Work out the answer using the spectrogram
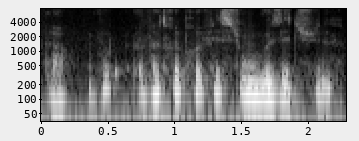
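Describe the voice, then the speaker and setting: Man, ASMR role-play, soft-spoken ASMR psychologist, very mellow, hushed, attentive questions, slight background noise. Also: medium pitch, normal speed. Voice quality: soft, hushed voice drifting into speaks softly. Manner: gentle, attentive questioning with short murmured acknowledgements.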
